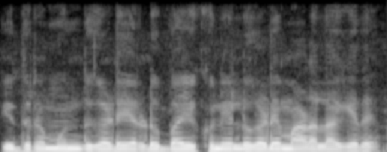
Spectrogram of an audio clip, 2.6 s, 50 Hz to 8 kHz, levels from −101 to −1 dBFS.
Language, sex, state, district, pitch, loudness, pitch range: Kannada, male, Karnataka, Bidar, 135 Hz, -12 LUFS, 130-135 Hz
